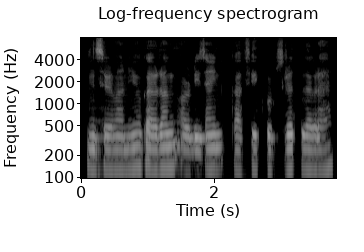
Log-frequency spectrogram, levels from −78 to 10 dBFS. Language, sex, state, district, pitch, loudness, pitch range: Hindi, male, Uttar Pradesh, Hamirpur, 125 Hz, -33 LUFS, 120-135 Hz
